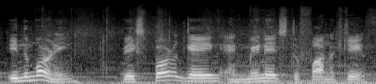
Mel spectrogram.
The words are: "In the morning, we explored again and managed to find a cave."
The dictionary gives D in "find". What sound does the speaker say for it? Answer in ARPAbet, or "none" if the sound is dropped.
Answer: none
